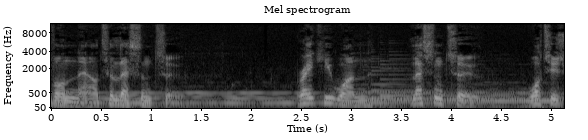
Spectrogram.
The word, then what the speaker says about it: Reiki: meaning universal life force although the proper Japanese pronunciation is Reiki it has been westernized to Reiki Rey means Universal omnipresent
